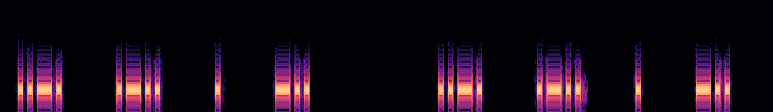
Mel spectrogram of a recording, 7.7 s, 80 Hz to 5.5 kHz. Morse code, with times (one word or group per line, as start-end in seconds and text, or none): 0.2-3.1 FLED
4.4-7.3 FLED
